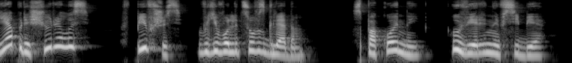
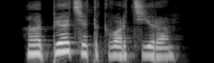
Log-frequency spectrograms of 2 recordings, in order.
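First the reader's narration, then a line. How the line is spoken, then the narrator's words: Sighing. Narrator (Russian): вздохнул Андреас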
